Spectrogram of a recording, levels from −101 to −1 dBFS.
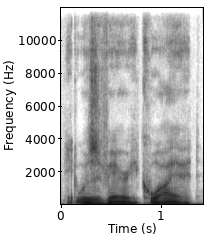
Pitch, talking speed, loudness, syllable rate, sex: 85 Hz, 170 wpm, -15 LUFS, 3.8 syllables/s, male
